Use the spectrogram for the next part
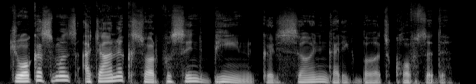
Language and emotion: Kashmiri, fearful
